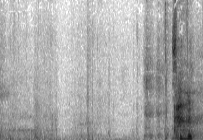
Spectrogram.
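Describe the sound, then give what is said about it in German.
Faux leather (IKEA leather) seat squeaking: soft rustling and shifting, then a louder, brief creaking squeak with a rubbing, slightly tonal edge near the end. “dieses Lederquietschen, auch mit Kunstleder original nachzustellen”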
